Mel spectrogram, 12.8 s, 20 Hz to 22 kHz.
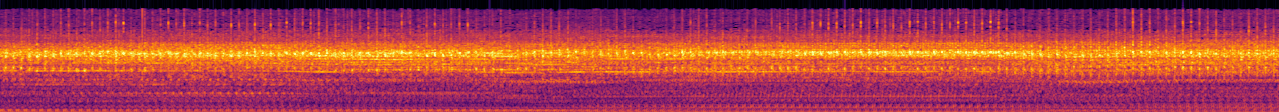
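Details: Subaru Forester SF5 with EJ20 turbo boxer (automatic and manual versions) at steady idle: hard rhythmic knock about three beats a second underneath, attributed to worn rod bearings.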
